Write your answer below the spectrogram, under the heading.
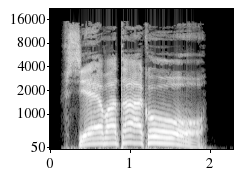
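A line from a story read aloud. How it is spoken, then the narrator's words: Booming command from behind. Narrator (Russian): Прогремел позади меня зычный приказ воина в шлеме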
